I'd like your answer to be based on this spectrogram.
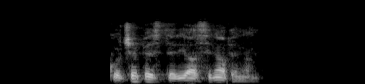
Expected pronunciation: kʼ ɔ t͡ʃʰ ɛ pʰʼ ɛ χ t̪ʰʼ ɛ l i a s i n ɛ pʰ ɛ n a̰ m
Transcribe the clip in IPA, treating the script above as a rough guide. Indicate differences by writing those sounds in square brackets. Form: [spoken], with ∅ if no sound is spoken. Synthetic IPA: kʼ ɔ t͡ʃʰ ɛ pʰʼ ɛ [s] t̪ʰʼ ɛ [ɾ] i a s i n [a] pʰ ɛ n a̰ [n]

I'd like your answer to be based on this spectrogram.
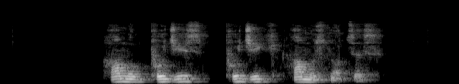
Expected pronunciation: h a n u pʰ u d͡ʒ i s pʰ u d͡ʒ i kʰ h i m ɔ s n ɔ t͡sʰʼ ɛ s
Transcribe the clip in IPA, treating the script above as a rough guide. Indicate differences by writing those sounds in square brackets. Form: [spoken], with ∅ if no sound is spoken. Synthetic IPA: h a [m] u pʰ u d͡ʒ i s pʰ u d͡ʒ i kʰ h [a] m [u] s n ɔ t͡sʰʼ ɛ s

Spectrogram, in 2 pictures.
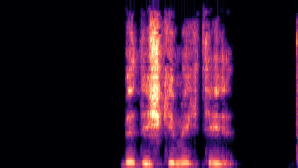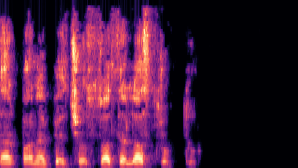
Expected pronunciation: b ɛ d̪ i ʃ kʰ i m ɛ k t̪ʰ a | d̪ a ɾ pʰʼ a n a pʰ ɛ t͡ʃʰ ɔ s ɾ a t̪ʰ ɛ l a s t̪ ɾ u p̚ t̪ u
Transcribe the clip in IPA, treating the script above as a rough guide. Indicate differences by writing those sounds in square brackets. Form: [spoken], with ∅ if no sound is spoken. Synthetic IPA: b ɛ d̪ i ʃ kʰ i m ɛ k t̪ʰ [i] | d̪ a ɾ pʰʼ a n [ɛ] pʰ ɛ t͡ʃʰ ɔ s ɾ a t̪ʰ ɛ l a s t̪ ɾ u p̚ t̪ u

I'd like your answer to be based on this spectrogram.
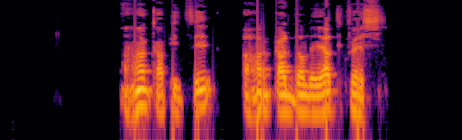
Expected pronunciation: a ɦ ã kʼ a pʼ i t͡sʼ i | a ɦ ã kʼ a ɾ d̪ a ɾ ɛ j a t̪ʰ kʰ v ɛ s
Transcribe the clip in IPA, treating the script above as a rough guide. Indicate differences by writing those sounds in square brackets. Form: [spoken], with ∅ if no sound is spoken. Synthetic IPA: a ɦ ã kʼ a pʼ i t͡sʼ i | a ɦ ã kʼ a ɾ d̪ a [l] ɛ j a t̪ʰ kʰ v ɛ s

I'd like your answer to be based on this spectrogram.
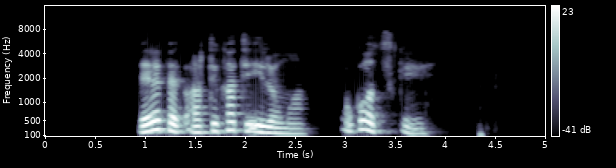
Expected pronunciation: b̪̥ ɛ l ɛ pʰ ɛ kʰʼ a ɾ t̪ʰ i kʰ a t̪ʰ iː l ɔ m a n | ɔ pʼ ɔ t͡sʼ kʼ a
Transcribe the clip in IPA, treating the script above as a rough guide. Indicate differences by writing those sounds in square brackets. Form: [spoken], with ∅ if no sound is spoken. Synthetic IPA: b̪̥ ɛ [ɾ] ɛ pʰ ɛ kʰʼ a ɾ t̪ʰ i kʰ a t̪ʰ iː l ɔ m a n | ɔ [kʼ] ɔ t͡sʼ kʼ [i]

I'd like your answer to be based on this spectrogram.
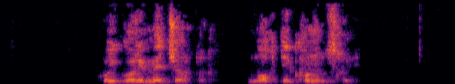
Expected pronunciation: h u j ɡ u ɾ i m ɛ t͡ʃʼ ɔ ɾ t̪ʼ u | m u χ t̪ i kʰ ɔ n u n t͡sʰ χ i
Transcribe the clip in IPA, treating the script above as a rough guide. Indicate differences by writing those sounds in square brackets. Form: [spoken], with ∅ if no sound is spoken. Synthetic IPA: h u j ɡ u ɾ i m ɛ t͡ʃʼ ɔ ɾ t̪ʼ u | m [ɔ] χ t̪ i kʰ ɔ n u n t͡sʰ χ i

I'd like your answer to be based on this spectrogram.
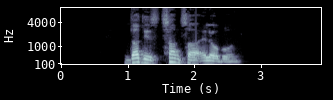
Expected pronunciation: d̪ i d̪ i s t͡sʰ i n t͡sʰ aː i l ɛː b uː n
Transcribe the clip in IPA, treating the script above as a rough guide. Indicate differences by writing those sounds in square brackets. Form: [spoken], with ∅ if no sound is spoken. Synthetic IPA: d̪ [a] d̪ i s t͡sʰ [a] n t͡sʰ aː [ɛ] l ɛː b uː n

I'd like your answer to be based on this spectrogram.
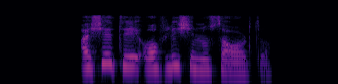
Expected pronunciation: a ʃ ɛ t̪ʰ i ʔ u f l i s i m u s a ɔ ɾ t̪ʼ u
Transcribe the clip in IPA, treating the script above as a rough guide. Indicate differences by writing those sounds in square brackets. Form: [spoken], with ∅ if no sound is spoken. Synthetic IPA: a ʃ ɛ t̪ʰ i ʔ [ɔ] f l i [ʃ] i [n] u s a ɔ ɾ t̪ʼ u

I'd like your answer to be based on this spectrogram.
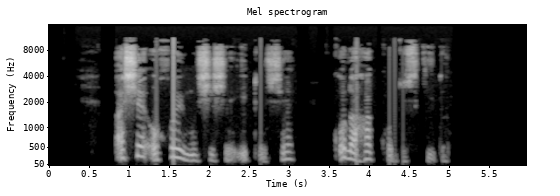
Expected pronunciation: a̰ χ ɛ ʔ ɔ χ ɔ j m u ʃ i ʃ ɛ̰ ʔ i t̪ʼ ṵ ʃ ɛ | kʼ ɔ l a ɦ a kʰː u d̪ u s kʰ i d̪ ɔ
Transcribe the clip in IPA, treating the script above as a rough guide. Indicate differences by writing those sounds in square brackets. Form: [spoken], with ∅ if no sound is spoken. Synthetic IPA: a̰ [ʃ] ɛ ʔ ɔ χ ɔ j m u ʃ i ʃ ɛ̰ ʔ i t̪ʼ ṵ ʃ ɛ | kʼ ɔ l a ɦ a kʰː [ɔ] d̪ u s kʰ i d̪ ɔ

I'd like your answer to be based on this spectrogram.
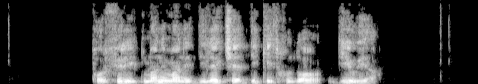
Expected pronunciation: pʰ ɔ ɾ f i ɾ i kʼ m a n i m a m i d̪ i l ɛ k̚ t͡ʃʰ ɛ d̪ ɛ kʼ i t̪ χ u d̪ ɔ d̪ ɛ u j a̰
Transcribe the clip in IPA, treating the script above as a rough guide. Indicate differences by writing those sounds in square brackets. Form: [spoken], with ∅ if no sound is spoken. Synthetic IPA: pʰ ɔ ɾ f i ɾ i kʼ m a n i m a [n] i d̪ i l ɛ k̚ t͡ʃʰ ɛ d̪ [i] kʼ i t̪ χ u d̪ ɔ d̪ [i] u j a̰

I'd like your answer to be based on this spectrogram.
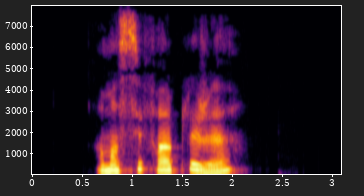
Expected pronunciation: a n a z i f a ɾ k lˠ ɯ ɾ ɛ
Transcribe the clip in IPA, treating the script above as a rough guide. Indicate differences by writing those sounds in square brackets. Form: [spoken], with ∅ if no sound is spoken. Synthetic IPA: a [m] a [s] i f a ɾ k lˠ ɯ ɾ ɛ

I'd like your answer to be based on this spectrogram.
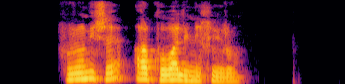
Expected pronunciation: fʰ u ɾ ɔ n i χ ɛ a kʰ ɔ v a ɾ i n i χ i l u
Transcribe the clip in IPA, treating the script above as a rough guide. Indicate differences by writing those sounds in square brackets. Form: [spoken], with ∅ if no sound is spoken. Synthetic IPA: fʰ u ɾ ɔ n i [ʃ] ɛ a kʰ ɔ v a [l] i n i χ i [ɾ] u

